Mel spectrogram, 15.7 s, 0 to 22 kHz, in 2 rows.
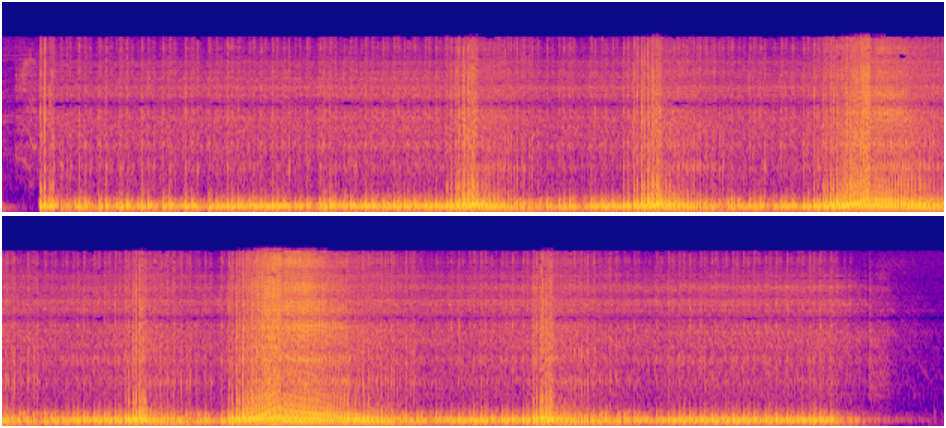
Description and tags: Ducati Scrambler bike exhaust
Bike exhaust sample of Ducati's scrambler bike, Recorded using a Zoom R 16 and a Blue Encore 100 dynamic mic
bike, ducati, exhaust-sound, field-recording, motorcycle, scrambler, Zoom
